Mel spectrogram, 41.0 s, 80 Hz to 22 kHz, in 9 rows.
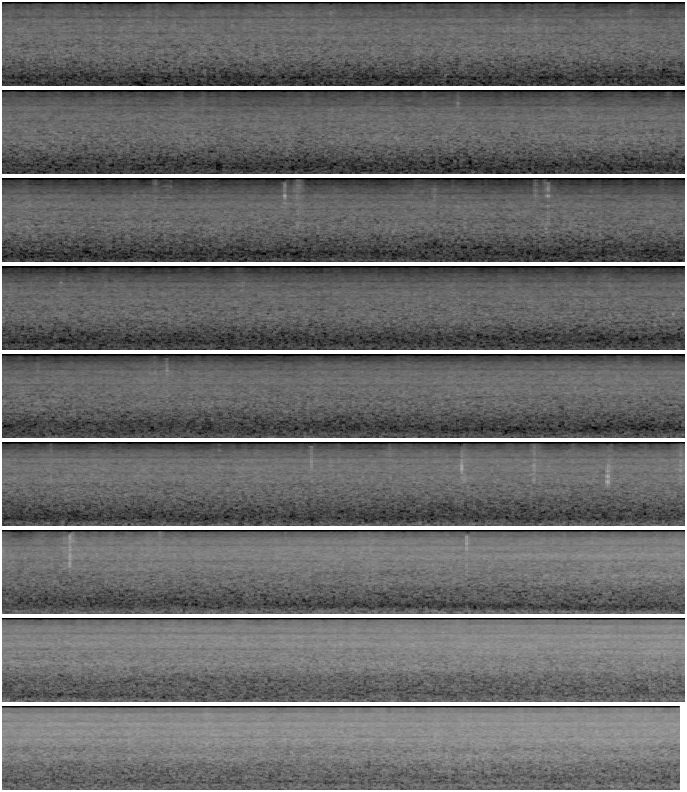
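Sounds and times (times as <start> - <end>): waterfall rushing: 27.5 - 40.9.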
